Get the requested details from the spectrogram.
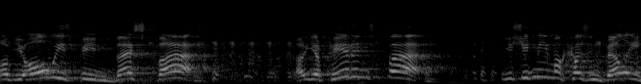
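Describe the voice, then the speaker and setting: A man's extremely high voice in a Scottish accent, lively in intonation, fairly slow with long, frequent pauses, with audible room echo and noticeable background noise. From rural Scotland. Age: 40s. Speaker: stand-up comedian. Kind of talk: stand-up. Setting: stage with audience. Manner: animated.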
